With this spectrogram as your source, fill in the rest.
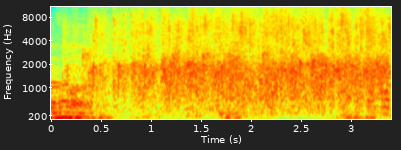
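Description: Steady, dense applause from an audience at a school award ceremony honouring a civic parade's winning institutions, loud and continuous throughout.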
